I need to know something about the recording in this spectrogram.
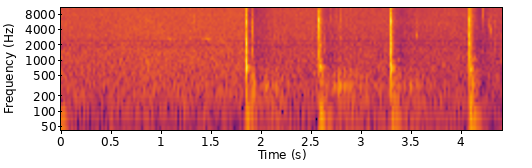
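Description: Wooden baton striking the spine of an Ontario RTAK II knife blade wedged in a log, driving it down to split the wood: three sharp knocks, less than a second apart, in the second half.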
